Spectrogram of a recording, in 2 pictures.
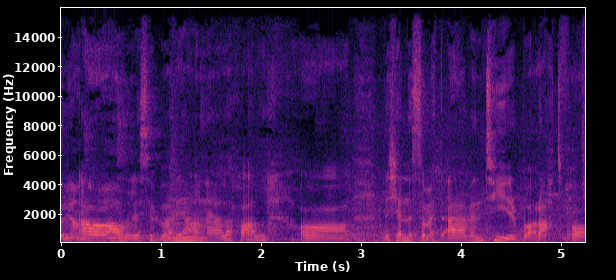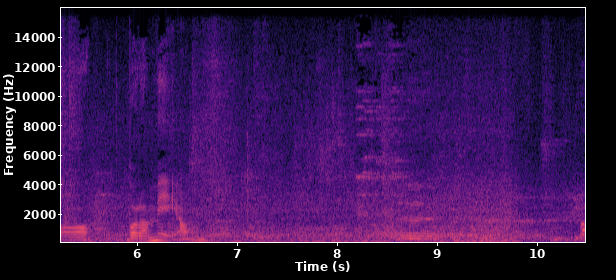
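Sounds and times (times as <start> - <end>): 
speech: 0.0 - 7.1
running water: 0.0 - 10.4
voices murmuring: 0.0 - 10.4
crockery clinking while dishes are washed: 7.8 - 8.8.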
